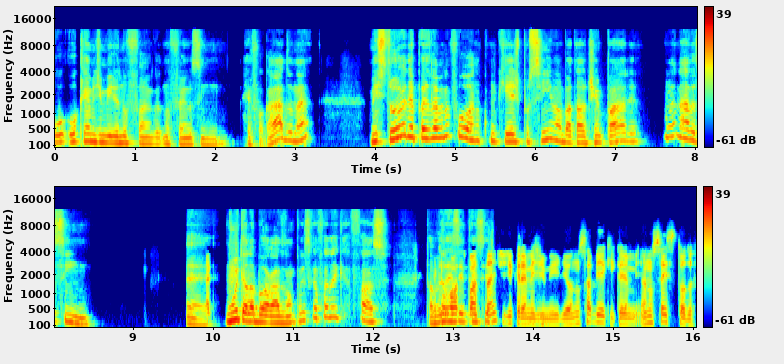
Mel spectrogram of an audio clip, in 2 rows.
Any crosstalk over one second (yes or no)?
yes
